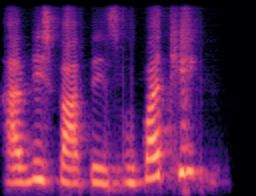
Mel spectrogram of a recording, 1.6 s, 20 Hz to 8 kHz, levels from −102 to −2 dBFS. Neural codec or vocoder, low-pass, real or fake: codec, 16 kHz, 0.7 kbps, FocalCodec; 7.2 kHz; fake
